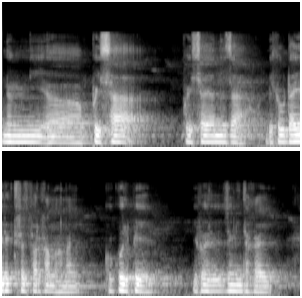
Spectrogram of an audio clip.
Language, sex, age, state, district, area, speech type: Bodo, male, 18-30, Assam, Udalguri, rural, spontaneous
